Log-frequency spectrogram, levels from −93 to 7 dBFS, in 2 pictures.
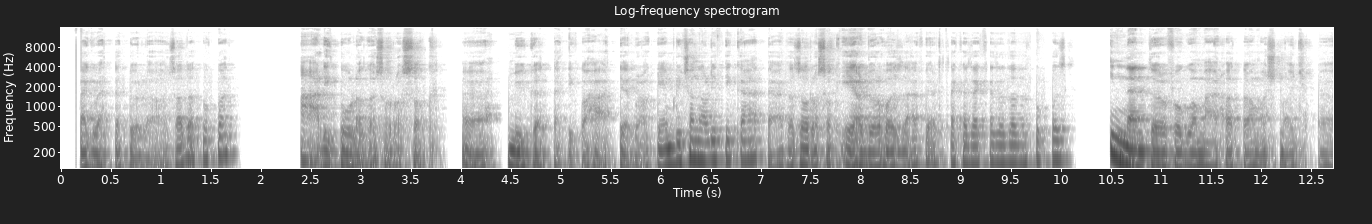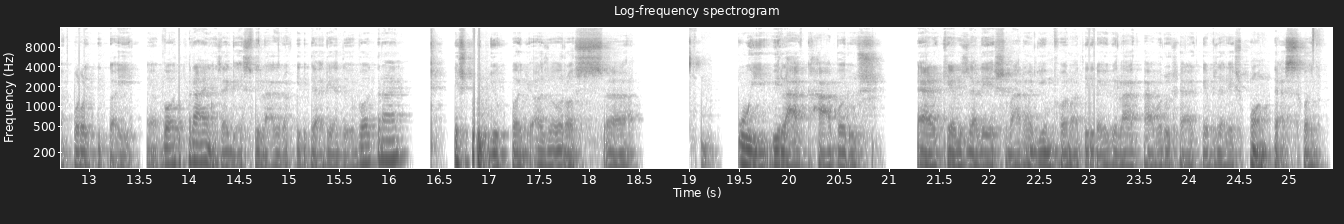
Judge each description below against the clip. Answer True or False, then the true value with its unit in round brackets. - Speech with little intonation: False (3.3 semitones)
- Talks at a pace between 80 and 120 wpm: True (115 wpm)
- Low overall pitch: True (95 Hz)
